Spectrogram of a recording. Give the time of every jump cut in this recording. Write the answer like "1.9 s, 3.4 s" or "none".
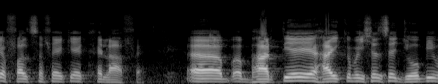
1.7 s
